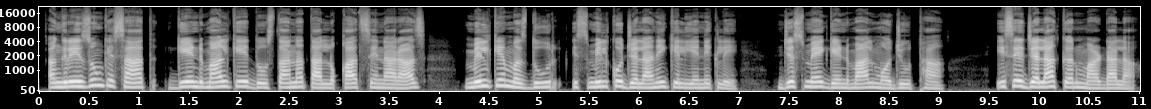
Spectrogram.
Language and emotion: Urdu, neutral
